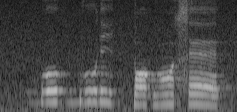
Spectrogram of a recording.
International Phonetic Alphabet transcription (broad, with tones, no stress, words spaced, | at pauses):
ɡ͡bo˦ɡ͡bu˦ɾi˧ k͡pɔ˧ɡɔ̃˦sɛ˦˨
